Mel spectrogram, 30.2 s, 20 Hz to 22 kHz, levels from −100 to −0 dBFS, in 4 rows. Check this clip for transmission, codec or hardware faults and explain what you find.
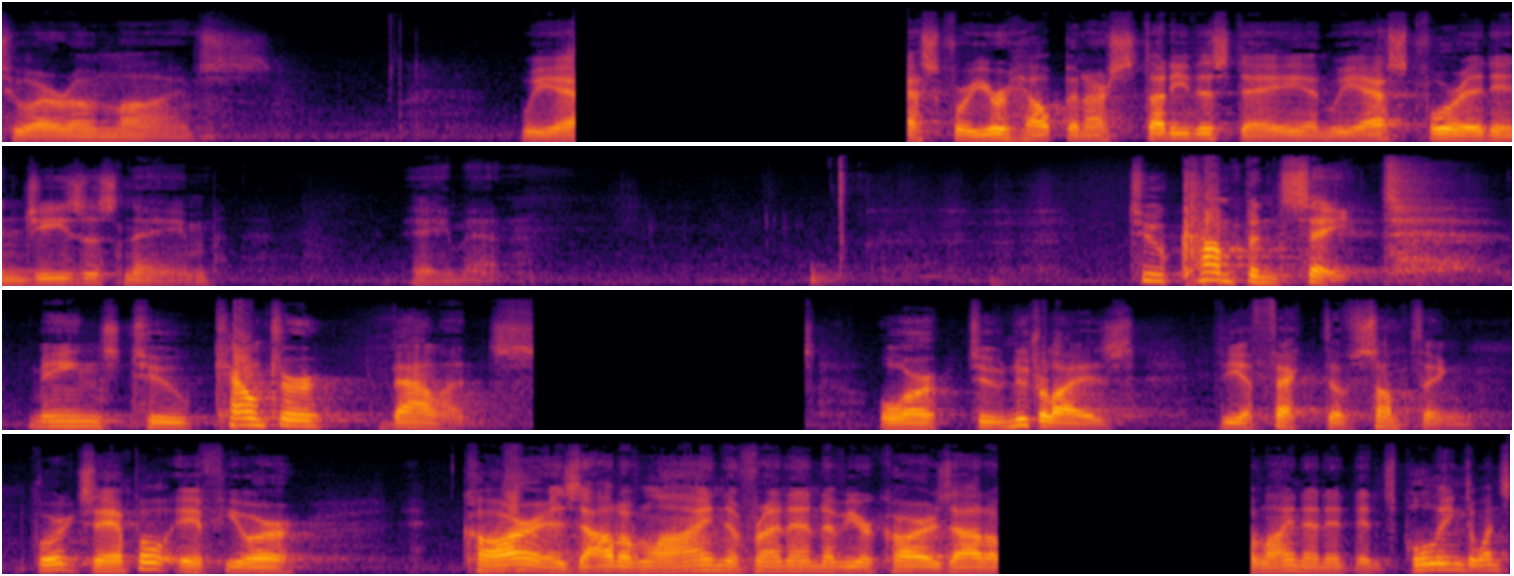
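Three playback stalls, each followed by time-compressed catch-up, are the faults here. The stalls fall at 2.87–4.54 s, 17.76–19.13 s and 27.64–28.91 s, silences of about 1.7, 1.4 and 1.3 s. The sound cuts off mid-flow, most likely because the player starved of data or its thread blocked. The waveform shows flat gaps, and the spectrogram shows blank vertical bands.

Time-compressed catch-up follows each gap: 4.54–7.54 s at 1.15 times speed, then 19.13–20.49 s and 28.91–30.17 s at 2 times. The player trims its backlog by splicing out short pieces, so the audio rushes at unchanged pitch. The spectrogram shows denser events with small periodic seams.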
